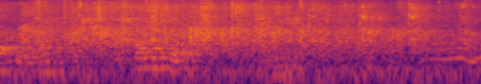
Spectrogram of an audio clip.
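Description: Audience applause fills a hall at a Brahma Kumaris motivational event, dense steady clapping throughout with voices mixed in underneath.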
